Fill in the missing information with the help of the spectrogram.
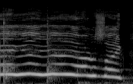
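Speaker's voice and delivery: words breaking into laughs; laughing through the memory. Real, not acted. Laughing at his own story.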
